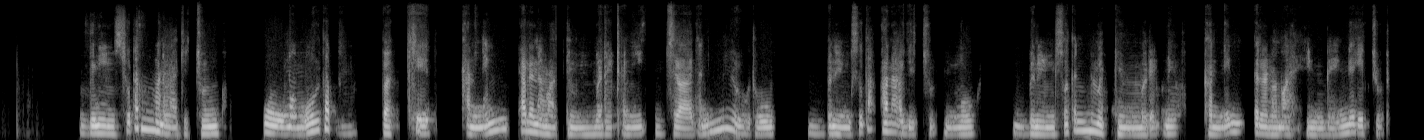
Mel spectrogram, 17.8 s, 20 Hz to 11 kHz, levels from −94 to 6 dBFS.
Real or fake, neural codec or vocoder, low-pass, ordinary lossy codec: fake; codec, 44.1 kHz, 1.7 kbps, Pupu-Codec; 9.9 kHz; Opus, 24 kbps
